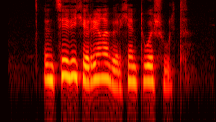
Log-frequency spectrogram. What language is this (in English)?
Kabyle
